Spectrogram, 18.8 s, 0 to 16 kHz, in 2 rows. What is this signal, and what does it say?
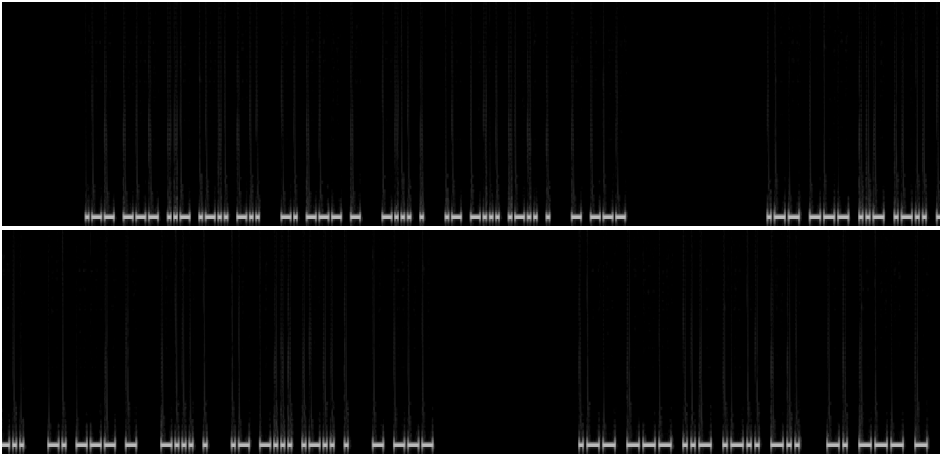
Morse code, heard as a keyed tone, about 33 wpm, 700 Hz. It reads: WOULD NOT BE ABLE TO WOULD NOT BE ABLE TO WOULD NOT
